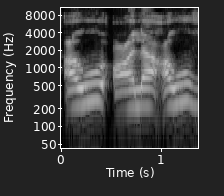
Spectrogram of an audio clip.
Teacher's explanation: او وہ لین ہو رہا ہے تھوڑا سا کھینچیں گے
